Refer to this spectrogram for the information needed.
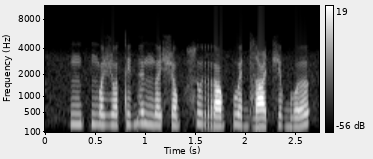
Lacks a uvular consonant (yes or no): yes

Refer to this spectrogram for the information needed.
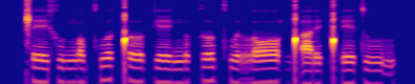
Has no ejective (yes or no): no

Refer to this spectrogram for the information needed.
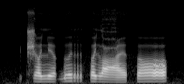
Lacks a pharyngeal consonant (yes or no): no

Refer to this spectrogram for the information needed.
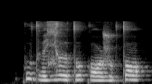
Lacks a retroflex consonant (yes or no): no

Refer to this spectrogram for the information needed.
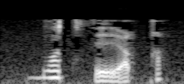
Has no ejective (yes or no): no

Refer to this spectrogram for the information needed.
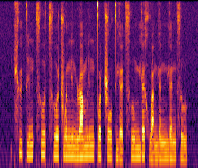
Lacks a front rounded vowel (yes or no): no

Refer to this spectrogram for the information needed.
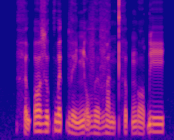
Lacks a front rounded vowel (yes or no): yes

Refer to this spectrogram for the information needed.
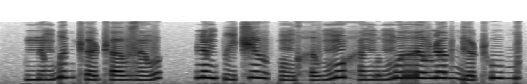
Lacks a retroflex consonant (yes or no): no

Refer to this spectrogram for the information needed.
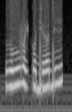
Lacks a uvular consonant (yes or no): yes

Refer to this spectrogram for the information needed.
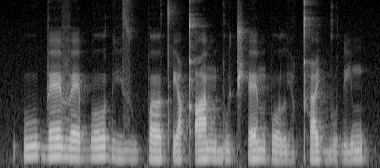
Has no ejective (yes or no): no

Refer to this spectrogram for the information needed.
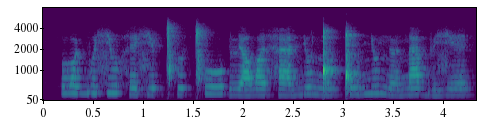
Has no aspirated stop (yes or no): no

